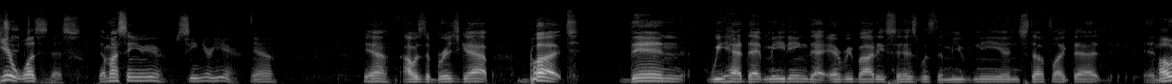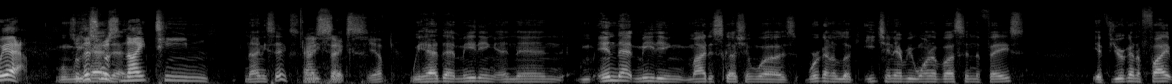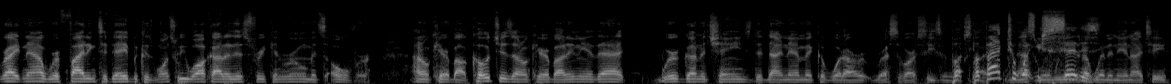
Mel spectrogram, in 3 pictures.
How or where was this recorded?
busy venue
